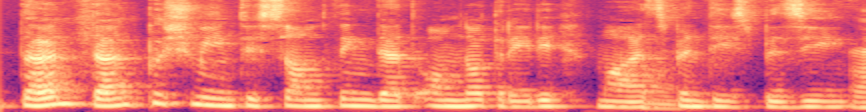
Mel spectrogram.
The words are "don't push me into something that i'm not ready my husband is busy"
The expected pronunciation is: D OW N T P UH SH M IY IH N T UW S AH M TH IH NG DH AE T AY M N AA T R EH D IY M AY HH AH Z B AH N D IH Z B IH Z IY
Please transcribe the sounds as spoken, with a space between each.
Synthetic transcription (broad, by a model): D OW N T P UH SH M IY IH N T UW S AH M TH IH NG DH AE T AY M N AA T R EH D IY M AY HH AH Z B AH N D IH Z B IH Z IY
